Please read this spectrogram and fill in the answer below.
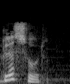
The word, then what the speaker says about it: Clojure: Se escribe Clojure, ¿no? Pero no se pronuncia así. Sería más a Closure.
